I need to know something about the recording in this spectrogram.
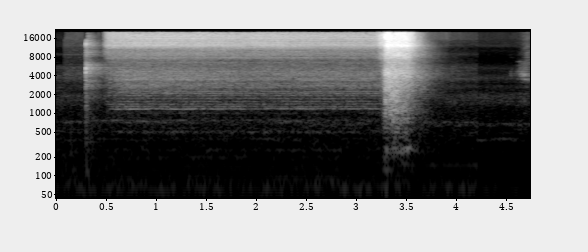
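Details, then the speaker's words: ATV/UTV tire with a large tear, inflated: steady high hiss then louder gush of air escaping through the tear, too big for a plug. "okay so there's our hole couldn't really see it till we put air in i don't know if you can hear that but it's making a sound if you put your ear up to it you can hear it"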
